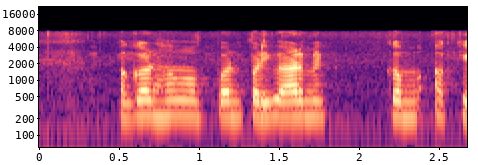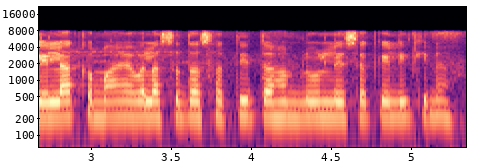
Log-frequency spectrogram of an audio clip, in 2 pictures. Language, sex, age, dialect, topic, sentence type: Magahi, female, 31-35, Western, banking, question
